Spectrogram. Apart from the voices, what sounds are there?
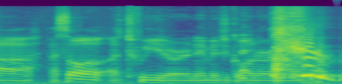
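sneeze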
